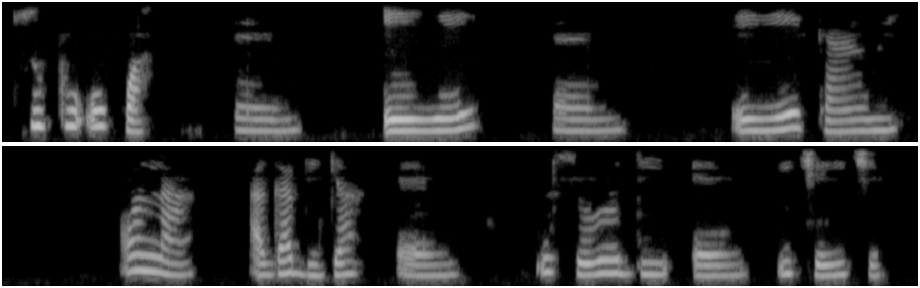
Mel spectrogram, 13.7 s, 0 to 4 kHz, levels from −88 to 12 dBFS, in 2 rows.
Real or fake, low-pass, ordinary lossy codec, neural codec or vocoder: real; 3.6 kHz; none; none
